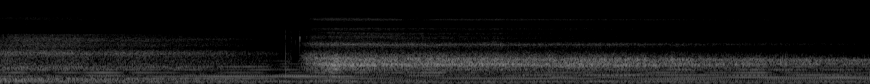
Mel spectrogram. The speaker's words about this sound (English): So we're going to inhale through the nose and exhale through the mouth.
